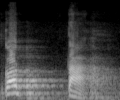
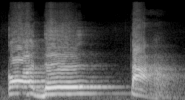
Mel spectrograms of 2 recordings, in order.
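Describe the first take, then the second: First: The d merges straight into the t. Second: The d is pronounced separately before the t. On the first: "Qadta itu kan langsung masuk ke ta itu" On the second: "kalau seandainya kota bayana kita izharkan, maka makhraj kerja dua kali"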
